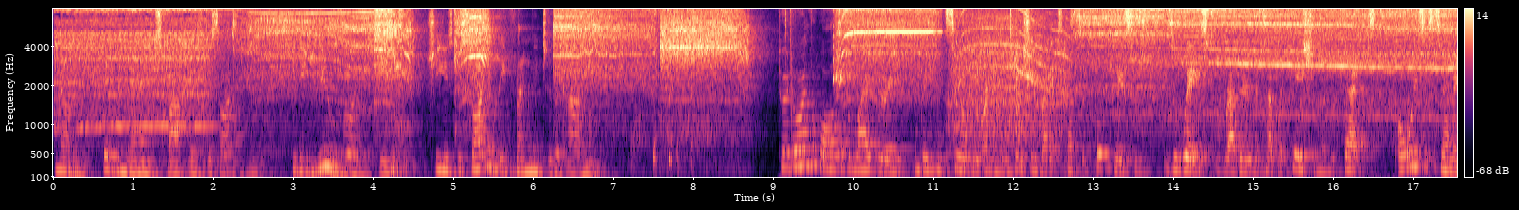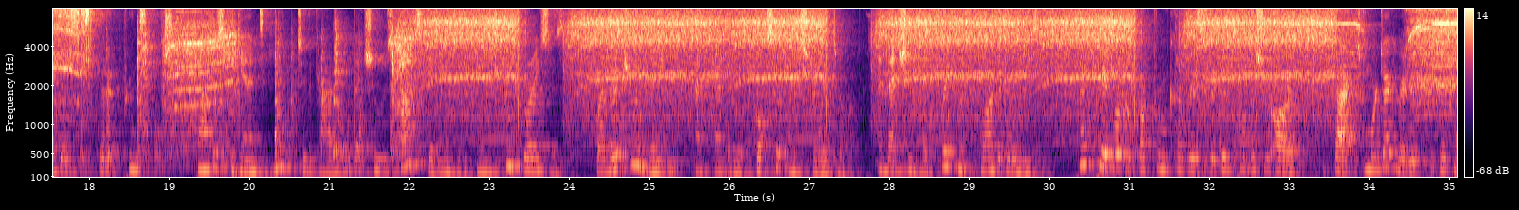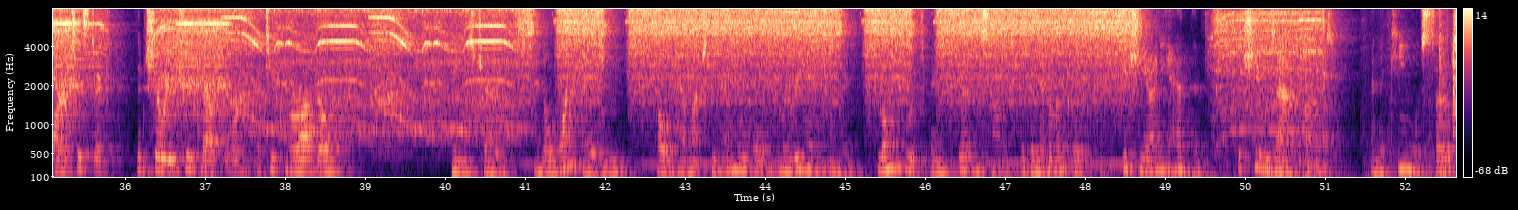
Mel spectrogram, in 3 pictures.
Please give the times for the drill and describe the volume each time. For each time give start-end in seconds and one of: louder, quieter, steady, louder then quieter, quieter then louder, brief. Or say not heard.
0.0-52.5 steady.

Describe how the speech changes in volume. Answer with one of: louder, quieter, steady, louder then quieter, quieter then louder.
steady.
